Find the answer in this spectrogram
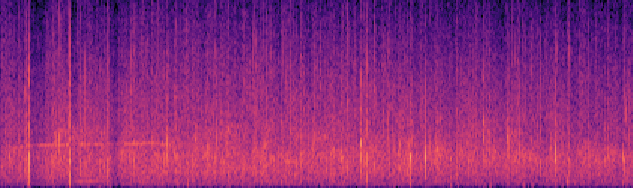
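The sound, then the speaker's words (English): A room full of people claps steadily, a dense wash of hand claps with a few sharper claps standing out, sustained at moderate loudness for several seconds without any talking. “Can we just give him a round of applause again?”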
